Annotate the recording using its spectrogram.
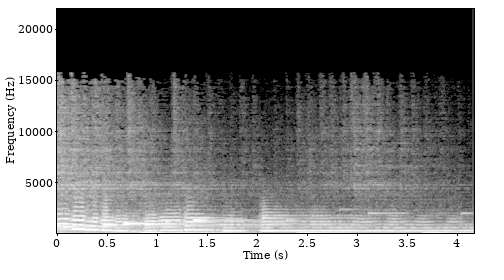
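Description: Jazz quartet recording in which the trumpet plays a quick falling run that settles into one long held note over low bass notes. The music grows steadily quieter.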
